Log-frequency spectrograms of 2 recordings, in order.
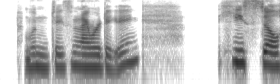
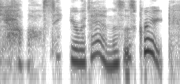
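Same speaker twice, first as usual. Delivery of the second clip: whispered aside; 4 semitones higher, 7 dB quieter than usual. Retold or imitated. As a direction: whisper it like a secret plan. Mom quoted volunteering to babysit.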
